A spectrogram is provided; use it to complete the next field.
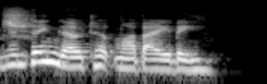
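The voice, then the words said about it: Put-on Australian accent. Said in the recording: “I don't do well with the Australian accent. ... That wasn't bad.”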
